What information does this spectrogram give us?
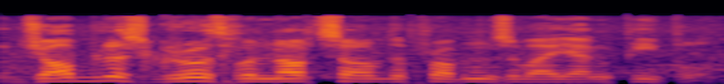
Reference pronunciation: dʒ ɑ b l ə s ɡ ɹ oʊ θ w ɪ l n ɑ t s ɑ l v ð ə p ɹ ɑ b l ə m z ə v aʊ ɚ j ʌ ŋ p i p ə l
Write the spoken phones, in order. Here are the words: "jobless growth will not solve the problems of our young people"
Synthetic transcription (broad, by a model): dʒ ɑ b l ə s ɡ ɹ oʊ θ w ɪ l n ɑ t s ɑ l v ð ə p ɹ ɑ b l ə m z ə v aʊ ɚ j ʌ ŋ p i p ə l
